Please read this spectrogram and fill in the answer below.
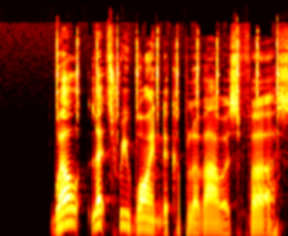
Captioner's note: clock ticking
